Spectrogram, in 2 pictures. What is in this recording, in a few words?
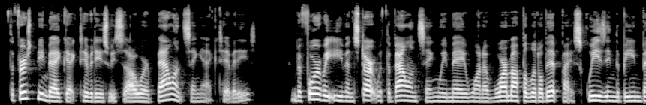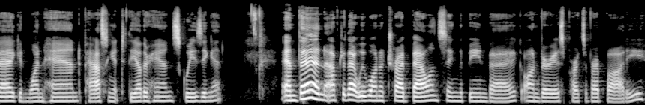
audio commentary and implementation tips; EASE: Unit 5; Beanbag Balancing; Balancing Activities: MASTER THE BASICS; Squeeze the beanbag in one hand, then pass it to the other hand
